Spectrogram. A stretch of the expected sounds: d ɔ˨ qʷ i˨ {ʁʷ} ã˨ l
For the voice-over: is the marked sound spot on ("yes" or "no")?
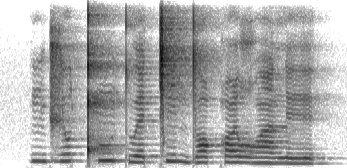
yes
